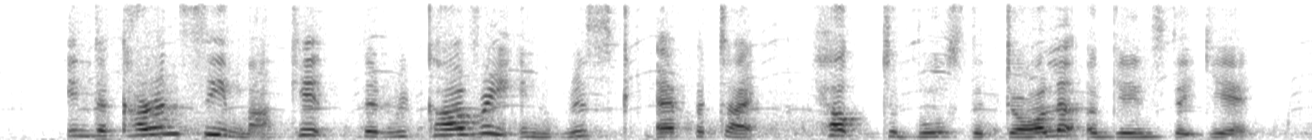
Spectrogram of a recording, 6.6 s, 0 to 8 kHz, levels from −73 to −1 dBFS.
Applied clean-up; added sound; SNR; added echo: neural separator model SepFormer DNS4.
